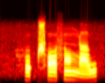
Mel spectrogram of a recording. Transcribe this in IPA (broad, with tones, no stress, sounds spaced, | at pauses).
h o˨ ʔ t͡ɕʰ ɔ˧ s ɔ̃˦ ŋ a˨˦ w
